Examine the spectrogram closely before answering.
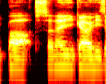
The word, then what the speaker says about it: Batth: Some people call him Danny Bath because it's spelled Batth, but he was on loan at Colchester when I was covering them, and he was at pains to tell me it's Danny Bart.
